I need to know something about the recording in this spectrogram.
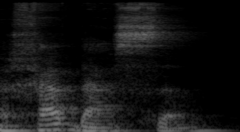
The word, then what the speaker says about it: Hadassa: Mas, se nós lermos de acordo com o hebraico, seria Hadassa. Então, é só para trazer para os irmãos que se você estiver falando Hadassa, você estará se aproximando da pronúncia hebraica. E se você estiver falando Hadassa, você estará falando do português, Português brasileiro, O H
